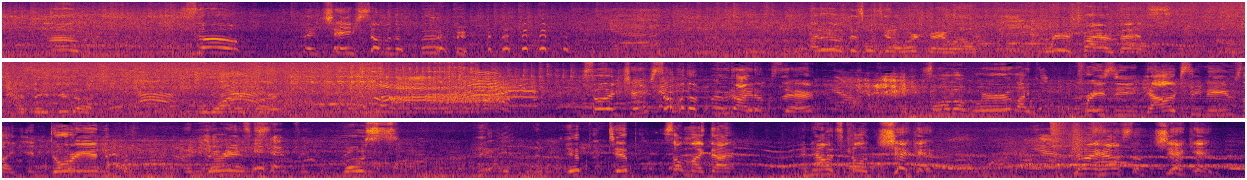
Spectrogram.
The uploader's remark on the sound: Disneyland News while on the rides!!! While riding rollercoasters and rides making for some interesting audio! Yes, parts of this podcast have wind, screaming, and a bit of craziness to it.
